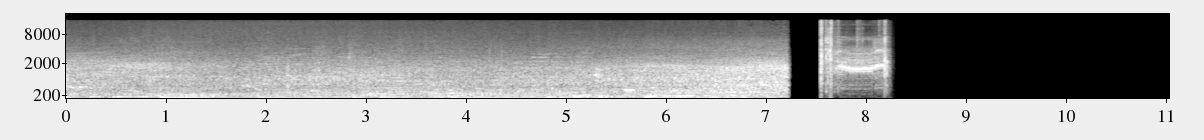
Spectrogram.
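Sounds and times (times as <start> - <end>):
street background noise: 0.0 - 8.2
camera shutter sound effect: 7.6 - 8.3.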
